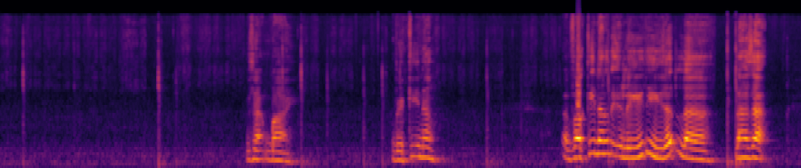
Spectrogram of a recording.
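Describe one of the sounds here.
Chalk scratches and taps on a board.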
